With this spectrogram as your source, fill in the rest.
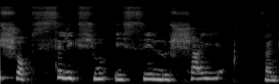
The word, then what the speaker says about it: chai: Et c'est le chai... Enfin, chai, parce que ça se prononce plus comme ça.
